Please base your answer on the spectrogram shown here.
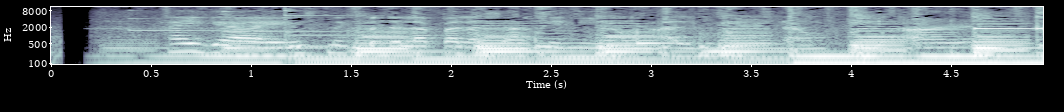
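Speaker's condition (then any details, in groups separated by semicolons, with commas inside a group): No condition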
